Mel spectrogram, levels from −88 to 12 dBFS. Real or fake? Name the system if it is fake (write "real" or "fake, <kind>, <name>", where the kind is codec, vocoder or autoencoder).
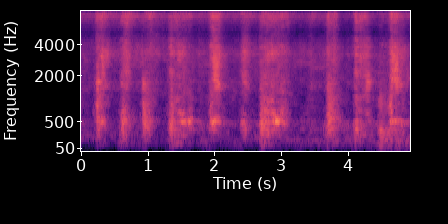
fake, vocoder, Vocos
